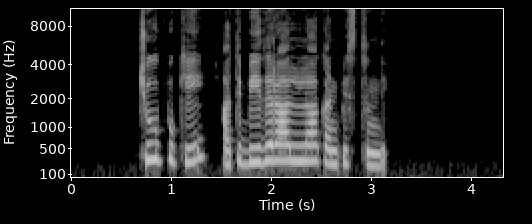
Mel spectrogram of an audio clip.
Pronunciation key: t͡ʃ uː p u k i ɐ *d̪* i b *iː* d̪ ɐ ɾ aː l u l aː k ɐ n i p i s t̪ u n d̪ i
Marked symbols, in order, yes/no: no, yes

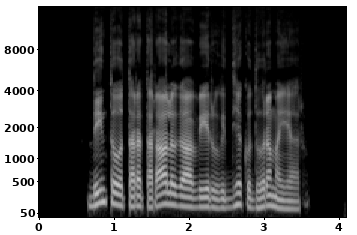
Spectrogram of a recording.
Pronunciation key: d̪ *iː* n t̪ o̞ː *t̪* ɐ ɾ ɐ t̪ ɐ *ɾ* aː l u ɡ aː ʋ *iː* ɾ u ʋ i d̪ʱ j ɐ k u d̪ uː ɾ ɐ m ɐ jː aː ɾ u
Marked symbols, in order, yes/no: yes, yes, yes, yes

